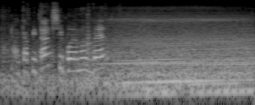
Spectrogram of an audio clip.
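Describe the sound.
Boats cast off to check yacht anchors, a motorboat engine settling into a steady, low humming drone with a tonal whine, following a brief voice at the start.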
